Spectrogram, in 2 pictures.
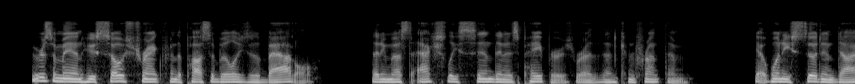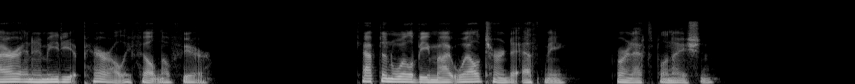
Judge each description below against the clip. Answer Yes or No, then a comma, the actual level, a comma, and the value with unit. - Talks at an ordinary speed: Yes, average, 165 wpm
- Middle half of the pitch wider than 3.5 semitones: No, average, 3.2 semitones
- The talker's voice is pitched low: Yes, low, 115 Hz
